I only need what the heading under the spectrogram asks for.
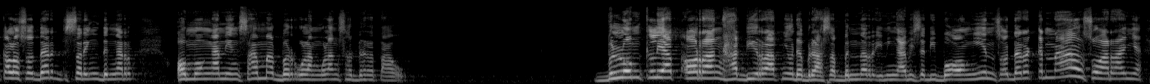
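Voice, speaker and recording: A man's voice: very high-pitched, bright, forceful tone. A man preaching a sermon, telling the story vividly and acting out the dialogue.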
